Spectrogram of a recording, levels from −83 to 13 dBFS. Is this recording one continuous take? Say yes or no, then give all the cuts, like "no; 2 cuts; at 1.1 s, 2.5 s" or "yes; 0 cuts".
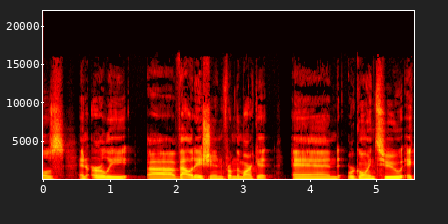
no; 1 cut; at 3.5 s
